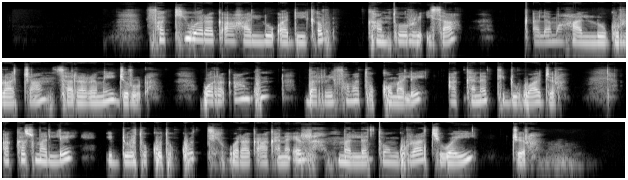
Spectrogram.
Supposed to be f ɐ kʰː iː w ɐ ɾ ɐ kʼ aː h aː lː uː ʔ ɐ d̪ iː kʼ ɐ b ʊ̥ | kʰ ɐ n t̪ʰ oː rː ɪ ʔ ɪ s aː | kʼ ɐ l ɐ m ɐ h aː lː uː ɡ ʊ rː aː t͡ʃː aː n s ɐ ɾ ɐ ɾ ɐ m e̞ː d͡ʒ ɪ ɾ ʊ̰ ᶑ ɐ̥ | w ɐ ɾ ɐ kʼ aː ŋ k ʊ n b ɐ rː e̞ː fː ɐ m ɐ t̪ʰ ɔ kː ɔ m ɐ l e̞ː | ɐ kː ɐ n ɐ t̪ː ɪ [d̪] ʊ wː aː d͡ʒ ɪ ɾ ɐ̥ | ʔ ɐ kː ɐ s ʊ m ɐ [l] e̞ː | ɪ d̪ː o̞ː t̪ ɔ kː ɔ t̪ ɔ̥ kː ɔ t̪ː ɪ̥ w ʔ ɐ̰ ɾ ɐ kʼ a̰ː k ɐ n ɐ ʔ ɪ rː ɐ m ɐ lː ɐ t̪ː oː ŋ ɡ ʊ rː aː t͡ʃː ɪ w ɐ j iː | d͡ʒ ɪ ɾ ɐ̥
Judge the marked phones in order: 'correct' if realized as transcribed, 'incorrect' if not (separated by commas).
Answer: correct, incorrect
